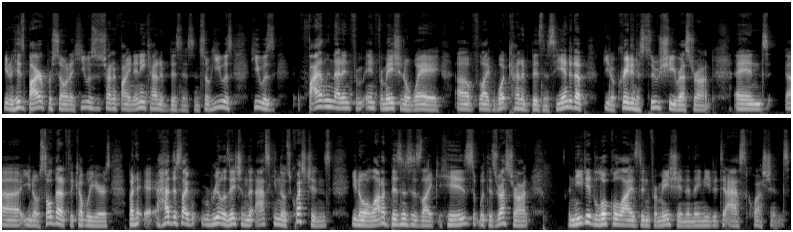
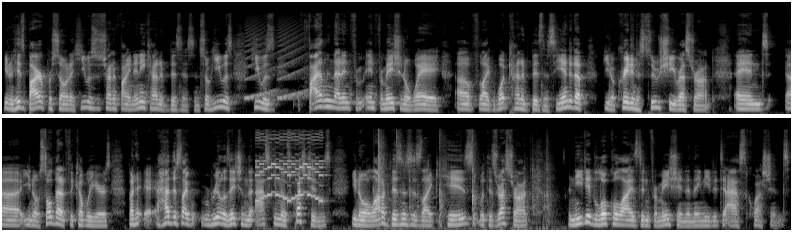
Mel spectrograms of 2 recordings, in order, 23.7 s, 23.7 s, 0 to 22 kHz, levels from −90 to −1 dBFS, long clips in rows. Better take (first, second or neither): first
